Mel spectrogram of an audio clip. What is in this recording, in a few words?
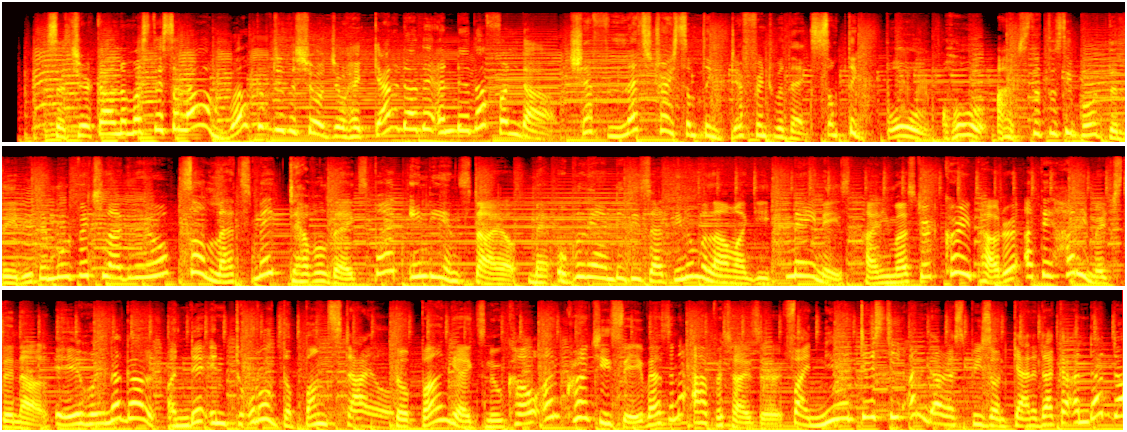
Punjabi Spot; EggFarmer; Eggs SA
